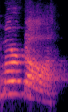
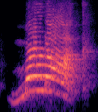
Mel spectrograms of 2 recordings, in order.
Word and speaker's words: Murdoch: where I'm coming from you kept calling him Murdock it's Murdoch and I don't care if you heard other people pronouncing it Murdoch he told you it's Murdoch but that's just a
